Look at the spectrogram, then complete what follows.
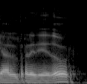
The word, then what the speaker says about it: alrededor: La R se pronuncia fuerte o trillada también cuando está detrás de la N, la S o la L, como por ejemplo en las palabras Enrique, Israel y alrededor.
